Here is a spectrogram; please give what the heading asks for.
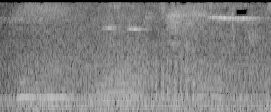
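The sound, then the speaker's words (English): Rufous hummingbird wings whir in a steady, buzzy hum that runs unbroken through the whole stretch, with a few thin, high chirps laid over it. “This whir of wings must mean the hummingbirds are back. The Anna's hummingbird spent the entire winter in the west and northwest. Now, this feisty Rufus hummingbird enters to stir things up.”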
